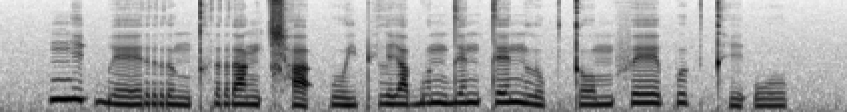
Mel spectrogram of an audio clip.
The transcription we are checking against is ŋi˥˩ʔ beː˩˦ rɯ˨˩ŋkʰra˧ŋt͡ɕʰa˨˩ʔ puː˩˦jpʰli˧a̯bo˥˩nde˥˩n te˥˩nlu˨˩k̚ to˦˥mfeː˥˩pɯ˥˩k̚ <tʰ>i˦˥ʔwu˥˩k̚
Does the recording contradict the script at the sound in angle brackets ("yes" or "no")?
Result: no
